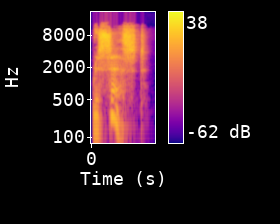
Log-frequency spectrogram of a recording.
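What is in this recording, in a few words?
"recessed", British English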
